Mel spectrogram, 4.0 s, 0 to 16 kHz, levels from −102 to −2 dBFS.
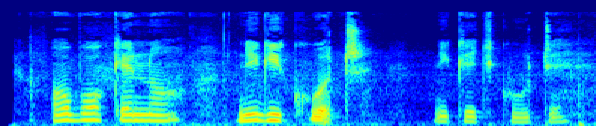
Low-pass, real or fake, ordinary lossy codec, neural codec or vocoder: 14.4 kHz; real; MP3, 48 kbps; none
